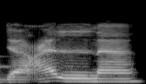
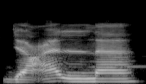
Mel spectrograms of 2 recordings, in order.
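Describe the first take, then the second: No difference in how they are said.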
